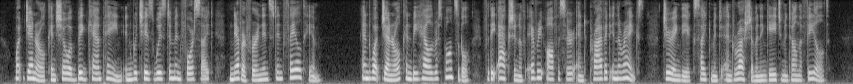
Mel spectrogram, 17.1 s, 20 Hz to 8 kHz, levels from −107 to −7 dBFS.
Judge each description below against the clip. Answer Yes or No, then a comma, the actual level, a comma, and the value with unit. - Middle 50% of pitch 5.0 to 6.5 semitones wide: No, average, 4.3 semitones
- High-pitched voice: Yes, high, 205 Hz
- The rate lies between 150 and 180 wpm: Yes, average, 170 wpm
